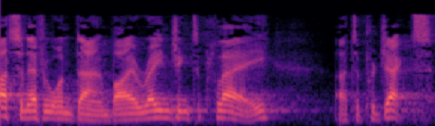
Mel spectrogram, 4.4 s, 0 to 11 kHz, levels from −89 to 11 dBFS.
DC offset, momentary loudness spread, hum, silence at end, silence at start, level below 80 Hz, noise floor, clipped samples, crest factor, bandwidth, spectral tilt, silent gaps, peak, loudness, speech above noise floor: under 0.1%; 14 LU; none; 0.05 s; 0 s; -70 dBFS; -56 dBFS; under 0.1%; 20 dB; 8 kHz; -4 dB/octave; none; -6 dBFS; -25 LUFS; 30 dB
